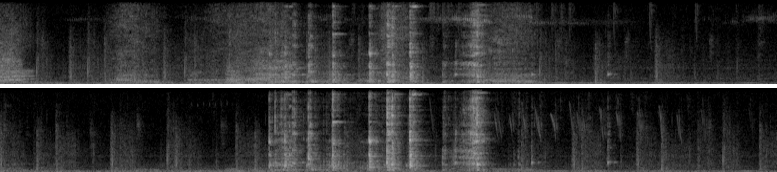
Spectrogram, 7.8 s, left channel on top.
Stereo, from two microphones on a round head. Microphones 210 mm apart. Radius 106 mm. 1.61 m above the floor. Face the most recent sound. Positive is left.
turn(degrees=-45)  # may be behind; listen again after turning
